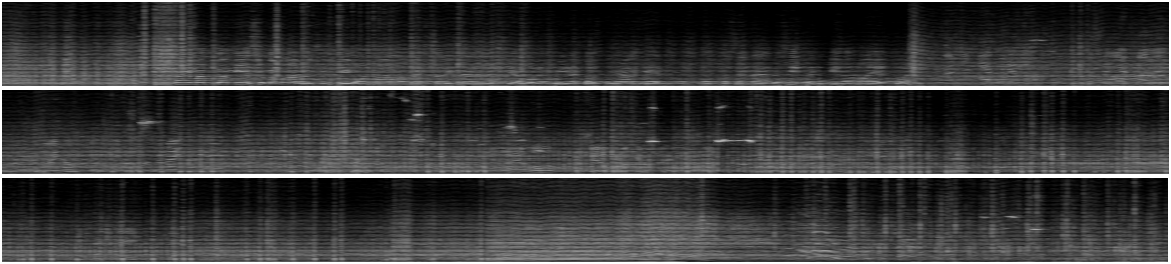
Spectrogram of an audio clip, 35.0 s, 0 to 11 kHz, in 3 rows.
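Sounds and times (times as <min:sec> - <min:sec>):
motorcycle engine at low revs: 0:09.0 - 0:31.2.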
